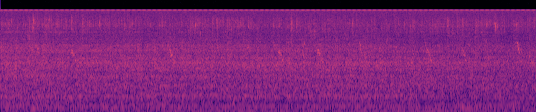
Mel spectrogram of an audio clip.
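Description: Steady rumble of a freight train's cars rolling along the tracks as the end of the train moves away, with a few faint short high chirps.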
